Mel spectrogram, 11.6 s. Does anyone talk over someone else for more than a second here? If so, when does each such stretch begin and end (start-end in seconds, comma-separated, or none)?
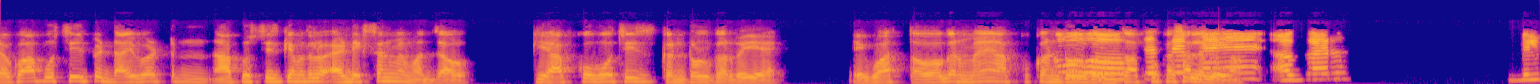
7.9-9.3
